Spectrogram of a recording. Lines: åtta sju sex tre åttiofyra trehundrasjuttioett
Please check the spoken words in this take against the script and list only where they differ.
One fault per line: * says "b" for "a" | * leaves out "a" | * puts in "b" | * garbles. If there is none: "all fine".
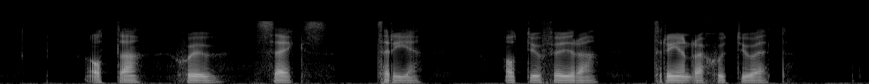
all fine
